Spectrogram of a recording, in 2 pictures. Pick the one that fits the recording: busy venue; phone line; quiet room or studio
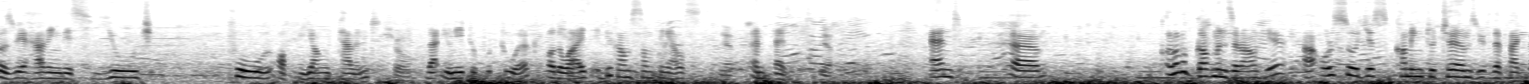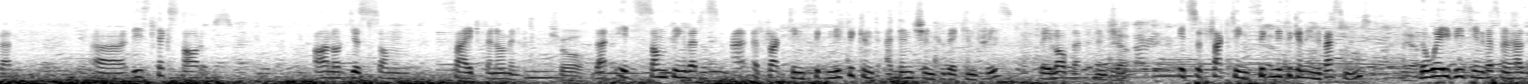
busy venue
